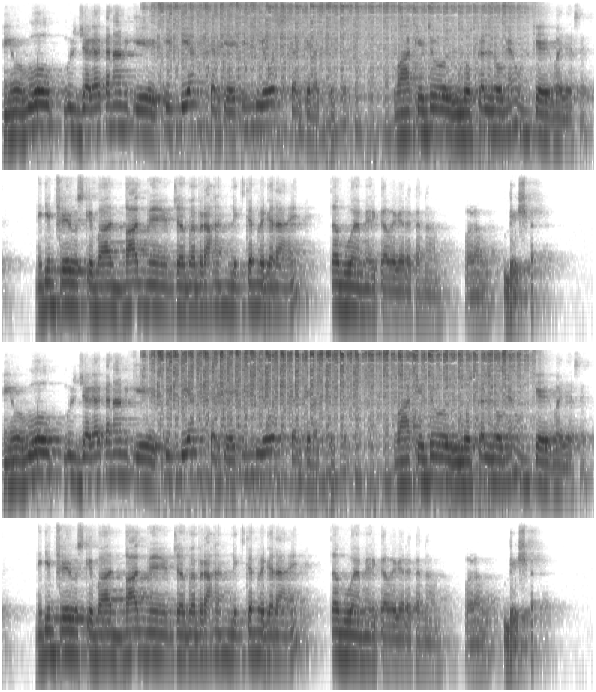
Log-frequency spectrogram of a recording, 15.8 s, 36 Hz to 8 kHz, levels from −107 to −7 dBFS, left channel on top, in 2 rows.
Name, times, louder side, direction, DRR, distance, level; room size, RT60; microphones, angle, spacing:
voice 1, 0.0-4.6 5.2-7.8 8.3-11.8 12.3-13.7 14.0-14.9, equal, 5° left, 6 dB, 1.6 m, -38 dB
sound 1, 1.8-7.1, right 14 dB, 55° right, 1.1 m, -31 dB
30.0 x 17.5 x 6.7 m, 0.66 s
head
